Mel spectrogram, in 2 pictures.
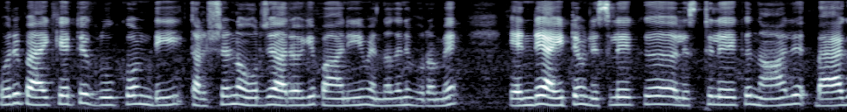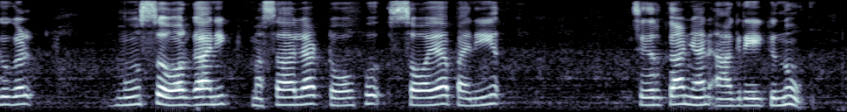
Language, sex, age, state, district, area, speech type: Malayalam, female, 45-60, Kerala, Kollam, rural, read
